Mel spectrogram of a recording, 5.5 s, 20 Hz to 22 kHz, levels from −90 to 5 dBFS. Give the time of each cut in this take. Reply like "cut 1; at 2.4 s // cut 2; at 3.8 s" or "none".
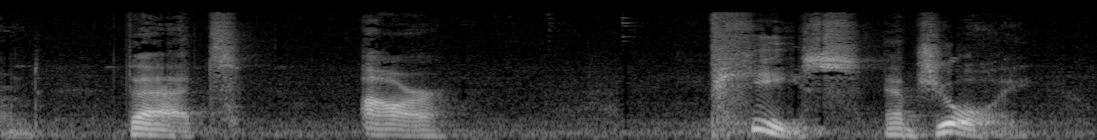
cut 1; at 4.5 s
